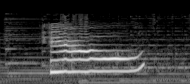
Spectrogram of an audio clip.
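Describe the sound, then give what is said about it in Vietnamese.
A black cat gives one clear, loud meow, rising slightly then bending upward at the end, heard alone against near silence. “Lúc ấy, chợt mèo đen kêu một tiếng, thu chân quay đầu lại.”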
